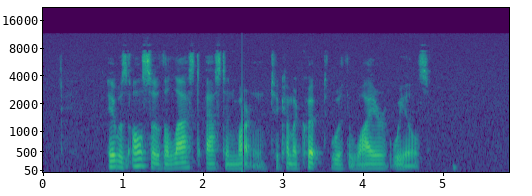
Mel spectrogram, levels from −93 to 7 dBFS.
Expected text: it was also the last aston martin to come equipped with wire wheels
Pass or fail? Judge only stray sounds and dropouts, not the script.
fail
